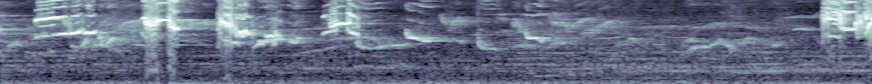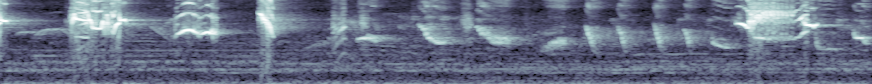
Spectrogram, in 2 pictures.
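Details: Morning song of an oriental magpie-robin used to get other birds singing: scattered bursts of shrill whistles and chirps with softer twittering between, above a constant low hum.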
